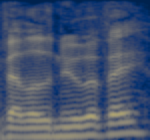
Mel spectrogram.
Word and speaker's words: Villeneuve: Denis Villeneuve? Villeneuve. He's like French or something. You know how they don't pronounce all their letters.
